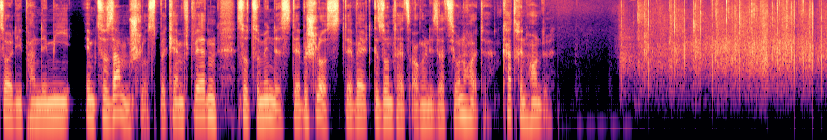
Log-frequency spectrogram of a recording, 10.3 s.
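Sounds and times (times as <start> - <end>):
speech: 0.0 - 7.0
delegates applauding in Geneva: 7.7 - 10.3.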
